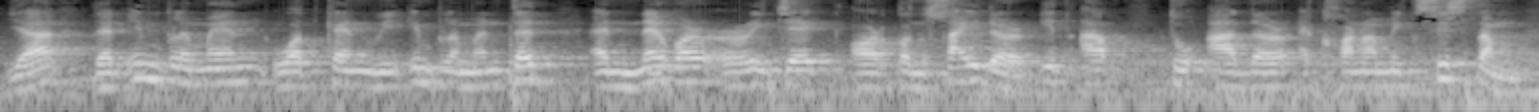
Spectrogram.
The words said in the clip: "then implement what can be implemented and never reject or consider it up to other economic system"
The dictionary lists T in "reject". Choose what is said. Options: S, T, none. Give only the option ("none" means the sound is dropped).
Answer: T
